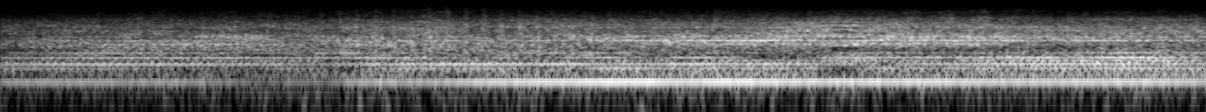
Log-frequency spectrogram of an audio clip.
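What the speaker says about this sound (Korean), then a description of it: "출항 준비를 위해 수갑을 끼고 헬기에 오르는 최 기장." A helicopter engine and rotor drone steadily and loudly as a pilot boards for a flight in South Chungcheong, with no speech over the sound.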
